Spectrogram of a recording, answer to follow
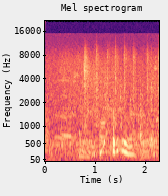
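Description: A pigeon cooing, a few short gliding coos starting about a second in.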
